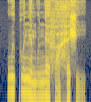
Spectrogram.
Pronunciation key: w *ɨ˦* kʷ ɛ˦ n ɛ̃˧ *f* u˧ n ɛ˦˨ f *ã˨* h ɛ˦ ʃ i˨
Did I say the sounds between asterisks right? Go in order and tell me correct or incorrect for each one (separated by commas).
correct, incorrect, incorrect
